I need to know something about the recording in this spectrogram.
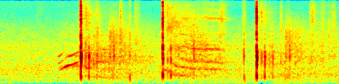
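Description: A tennis ball is struck with sharp pops.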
